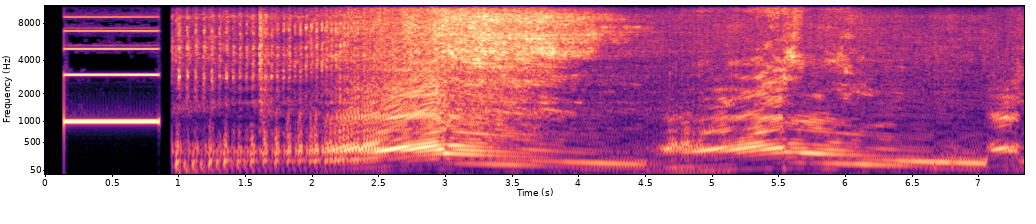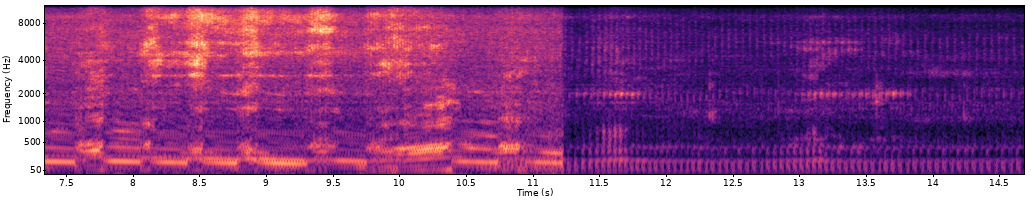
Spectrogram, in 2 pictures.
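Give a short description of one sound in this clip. A small motorbike engine revs up and down nearby, then idles.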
